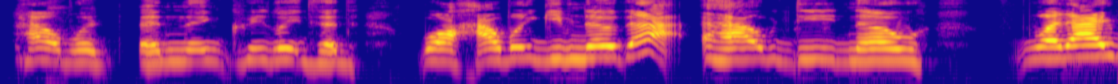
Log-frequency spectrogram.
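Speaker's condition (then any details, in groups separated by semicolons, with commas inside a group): Cerebral palsy; not degenerative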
